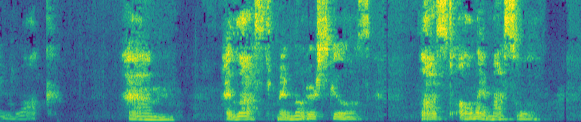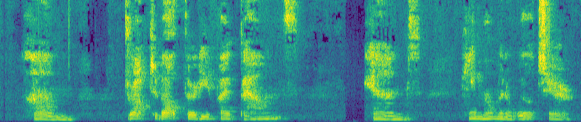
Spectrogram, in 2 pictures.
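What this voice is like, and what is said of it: Slightly raspy voice. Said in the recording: “I still got a little bit of raspy voice from having a tracheotomy.”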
